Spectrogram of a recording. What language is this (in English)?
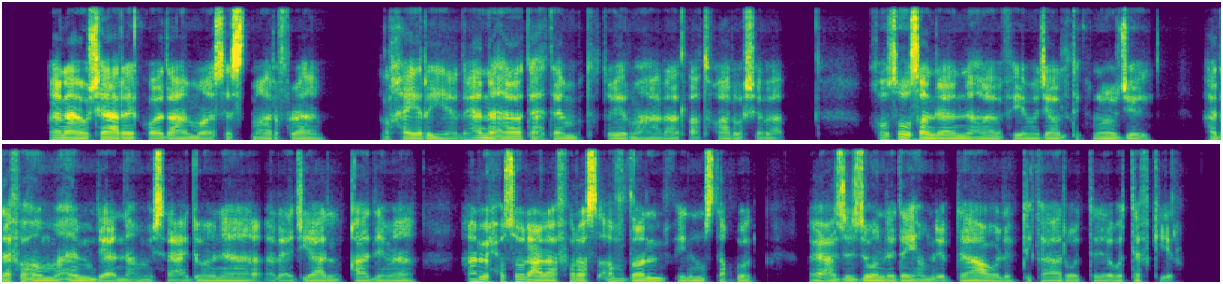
Gulf Arabic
